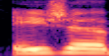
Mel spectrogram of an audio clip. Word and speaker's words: Eja: This poor child's name is pronounced Asia, but it is spelled E-J-A, and I could not help but laugh.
